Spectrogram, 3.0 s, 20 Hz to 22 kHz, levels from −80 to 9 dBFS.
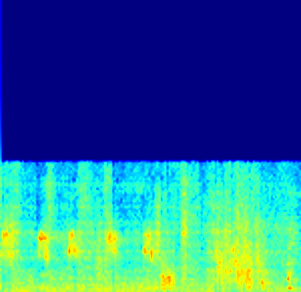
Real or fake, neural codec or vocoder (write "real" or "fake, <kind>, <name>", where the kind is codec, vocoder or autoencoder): fake, codec, SNAC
